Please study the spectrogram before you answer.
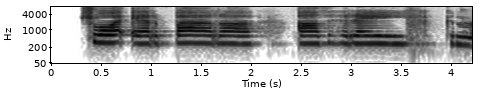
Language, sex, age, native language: Icelandic, female, 8, Icelandic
